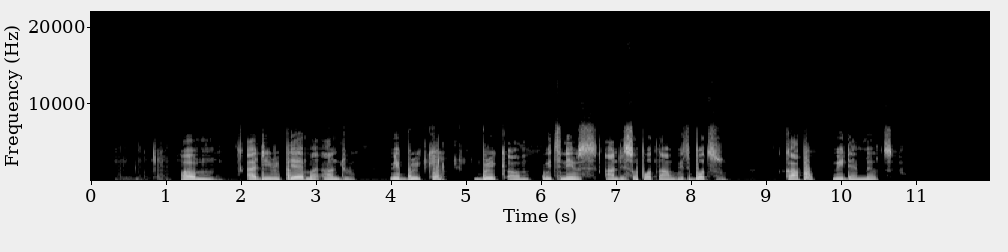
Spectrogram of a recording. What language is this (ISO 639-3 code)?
pcm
